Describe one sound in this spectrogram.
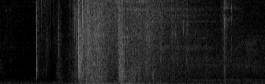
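A heavy chest lid creaks open.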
